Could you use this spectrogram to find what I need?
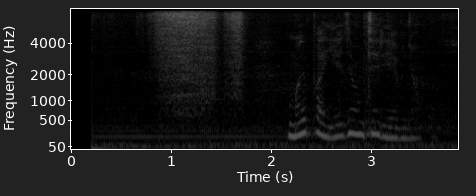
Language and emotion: Russian, neutral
